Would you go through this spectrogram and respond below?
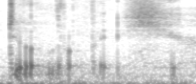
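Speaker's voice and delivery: whispered work aside; whispering. Real, not acted. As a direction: whisper it while adjusting. Adjuster muttering to himself.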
